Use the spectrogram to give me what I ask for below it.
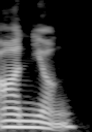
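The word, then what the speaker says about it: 안녕하세요: The first part sounds like anong with the sound at the end.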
